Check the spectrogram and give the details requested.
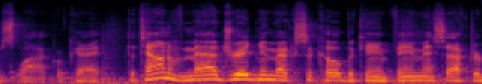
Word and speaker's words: Madrid: yes it is pronounced madrid there's an emphasis on the mad part so before you say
